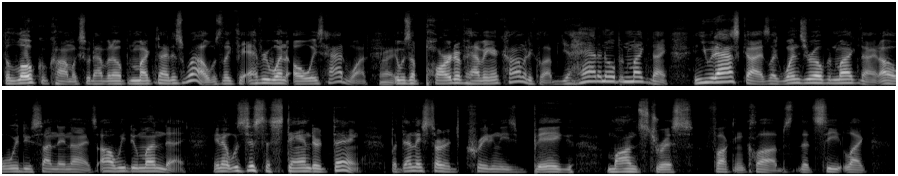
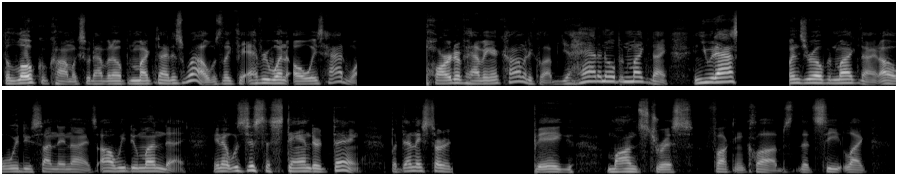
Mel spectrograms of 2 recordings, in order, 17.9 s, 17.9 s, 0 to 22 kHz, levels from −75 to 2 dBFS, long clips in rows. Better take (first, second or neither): first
